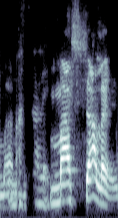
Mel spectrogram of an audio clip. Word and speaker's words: Masale: Masale, it's my there's an sh, but it's spelled s e l e.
